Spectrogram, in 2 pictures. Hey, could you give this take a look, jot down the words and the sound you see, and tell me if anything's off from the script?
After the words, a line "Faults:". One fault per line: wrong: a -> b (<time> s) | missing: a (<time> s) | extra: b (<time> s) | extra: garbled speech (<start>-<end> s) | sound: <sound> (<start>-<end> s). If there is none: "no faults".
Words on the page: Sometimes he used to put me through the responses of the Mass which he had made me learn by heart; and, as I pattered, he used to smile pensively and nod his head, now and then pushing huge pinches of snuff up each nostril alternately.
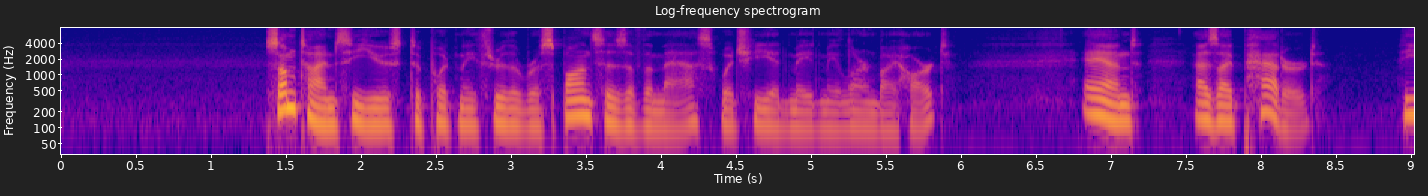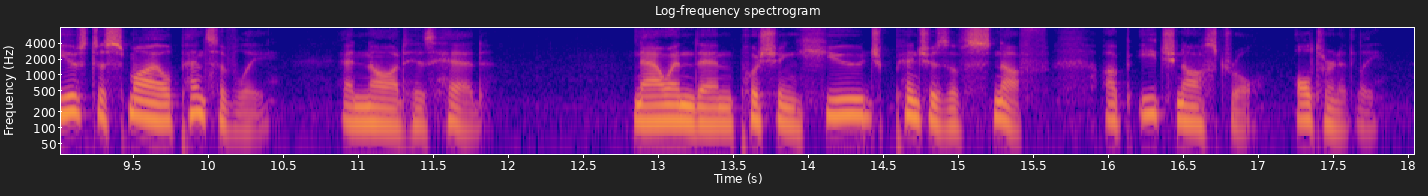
Sometimes he used to put me through the responses of the Mass which he had made me learn by heart; and, as I pattered, he used to smile pensively and nod his head, now and then pushing huge pinches of snuff up each nostril alternately.
Faults:
no faults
